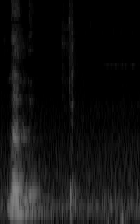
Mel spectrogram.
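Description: A woman makes a short sound with her voice, close by.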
